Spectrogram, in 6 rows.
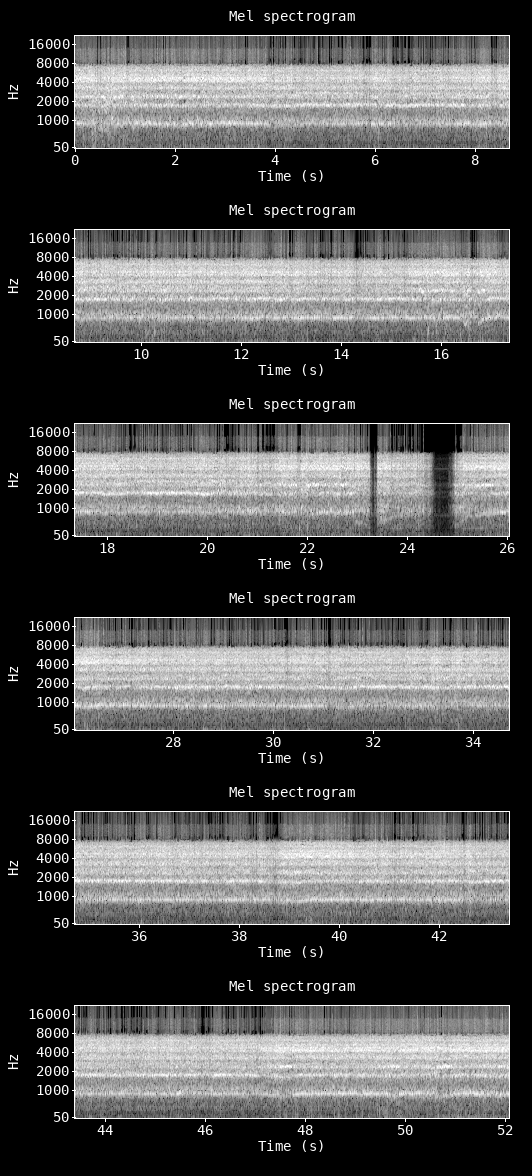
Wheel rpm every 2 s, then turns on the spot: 210, 230, 230, 230, 230, 240, 240, 230, 230, 230, 220, 150, 120, 230, 230, 230, 230, 230, 230, 230, 230, 230, 230, 230, 230, 220.
22-24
